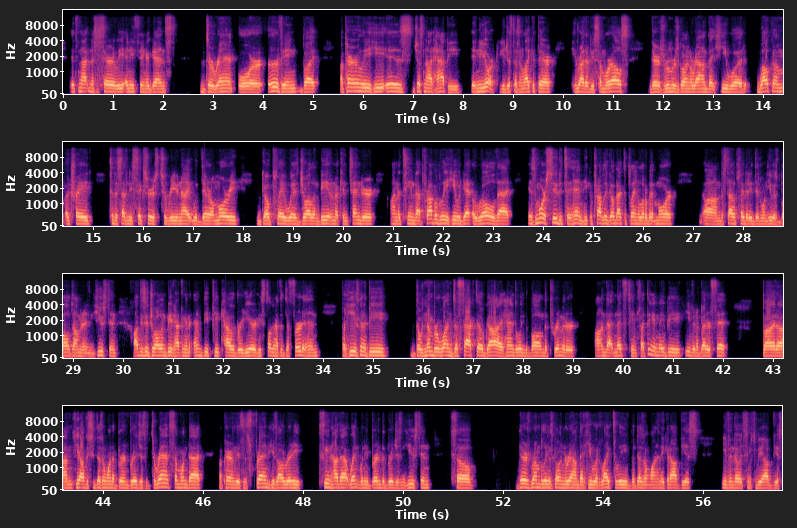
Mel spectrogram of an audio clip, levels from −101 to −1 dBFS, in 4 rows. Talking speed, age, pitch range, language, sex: 210 wpm, 30-49, 135-150 Hz, English, male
